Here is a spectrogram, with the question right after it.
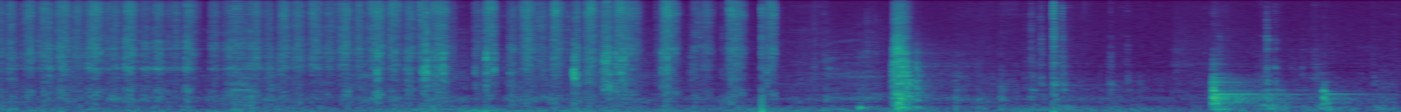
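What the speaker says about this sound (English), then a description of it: "I'll clean the brake caliper with a metal brush" Stiff metal brush scrubbing a car brake caliper during a pad change, giving rough rasping strokes in irregular bursts up close, with a few sharper scrapes and knocks near the end.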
